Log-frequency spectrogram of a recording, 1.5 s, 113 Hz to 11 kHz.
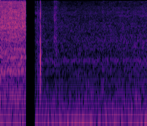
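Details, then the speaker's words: Proton Waja MMC automatic, warm-up pending, after replacing wrong-model copy stepper motor with genuine Evo 9 stepper motor, before reset and idle setting: low steady hum, no surging or misses; idle already sounds normal and smooth. "Okey dengar pun sudah okey dah sebab step motor pun isu dulu tak ngam punya model."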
